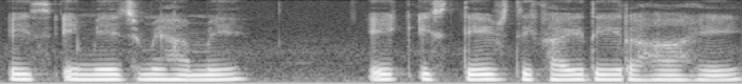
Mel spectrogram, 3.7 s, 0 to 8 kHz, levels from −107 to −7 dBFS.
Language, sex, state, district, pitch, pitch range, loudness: Hindi, female, Rajasthan, Jaipur, 175 Hz, 165-180 Hz, -15 LUFS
